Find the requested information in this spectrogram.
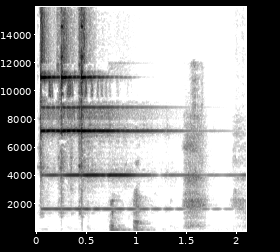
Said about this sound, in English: And that day, that same day, she closed her first sale. So she rang the bell.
